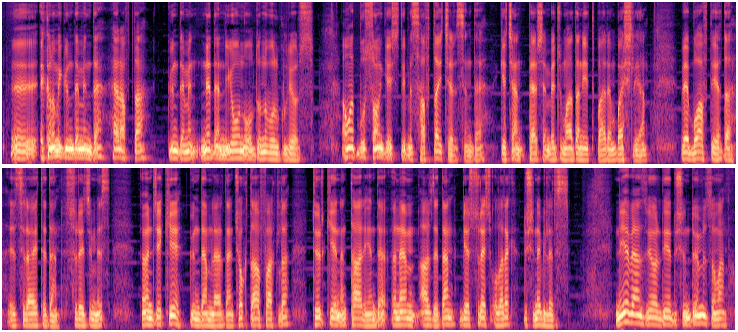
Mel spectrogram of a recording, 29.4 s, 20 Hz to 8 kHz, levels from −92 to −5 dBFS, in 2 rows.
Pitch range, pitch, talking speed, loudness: 105-125 Hz, 115 Hz, 95 wpm, -14 LUFS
